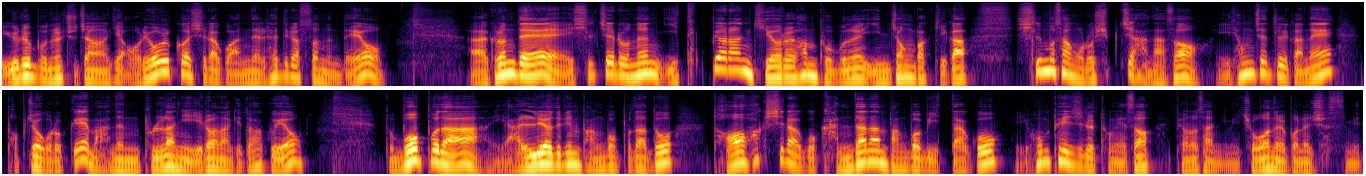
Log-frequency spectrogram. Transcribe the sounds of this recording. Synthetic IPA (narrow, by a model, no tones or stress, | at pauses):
juɾɯbunɯɭt͡ɕud͡ʑaŋɦaɡiʌɾjʌuɭk͈ʌɕʰiɾaɡoanːeɾɯɭɦe̞dɯɾjʌs͈ʌnːɯnde̞jo | akɯɾʌnde̞ɕʰiɭt͡ɕ͈e̞ɾonɯnitʰɯ̥k̚p͈jʌɾɦankiʌɾɯɭɦanpubunɯɭind͡ʑʌŋbak͈iɡaɕʰiɭmusʰaŋɯɾoɕʰi̥p̚t͡ɕ͈ia̰na̰sʰʌḭçjʌŋd͡ʑe̞dɯɭɡane̞ | pʌp̚t͡ɕ͈ʌɡɯɾok͈ɥe̞ma̰nɯnpuɭːaɲiːɾʌnɦaɡidohaɡujo | t͈omuʌp̚p͈odaḭa̰ʎːiʌdɯɾinpaŋbʌp̚p͈odado | tʌɸwak̚ɕ͈iɾɦaɡokandanɦanpaŋbʌbiːt̚t͈aɡoḭhompʰed͡ʑiɾɯɭtʰoŋe̞sʰʌpjʌnosʰaɲimit͡ɕoʌnɯɭponet͡ɕuɕʰʌs͈ɯmɲidaa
